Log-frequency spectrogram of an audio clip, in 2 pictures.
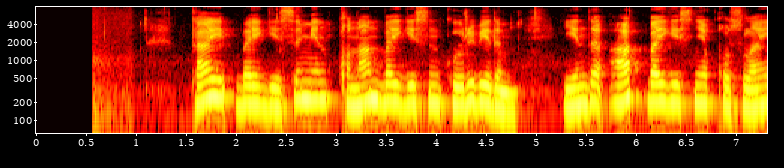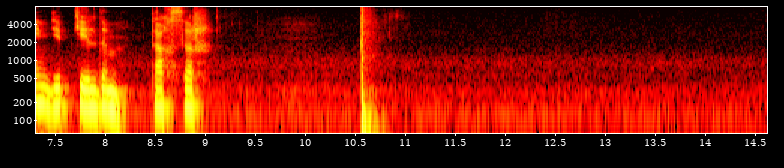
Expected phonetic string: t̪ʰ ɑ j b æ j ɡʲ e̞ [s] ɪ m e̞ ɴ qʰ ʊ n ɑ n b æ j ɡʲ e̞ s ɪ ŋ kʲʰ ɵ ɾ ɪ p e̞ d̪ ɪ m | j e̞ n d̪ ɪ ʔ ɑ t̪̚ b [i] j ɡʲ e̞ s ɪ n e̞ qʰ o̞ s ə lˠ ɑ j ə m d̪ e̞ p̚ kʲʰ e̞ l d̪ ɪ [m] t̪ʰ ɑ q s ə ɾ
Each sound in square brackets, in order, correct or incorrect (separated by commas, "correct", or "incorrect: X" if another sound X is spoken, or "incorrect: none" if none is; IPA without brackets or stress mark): correct, incorrect: æ, correct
